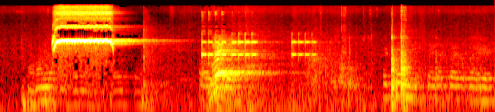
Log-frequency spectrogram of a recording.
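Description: A shrill whistle sounds once, a flat steady blast of under a second, marking time up for the two-minute naginata match. Brief voices follow.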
